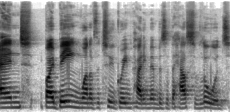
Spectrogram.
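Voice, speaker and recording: Speech at a moderate pace, in an Australian accent. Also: woman. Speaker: politician. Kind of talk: panel talk.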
